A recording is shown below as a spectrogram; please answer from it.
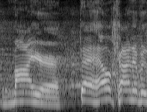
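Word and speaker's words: Meijer: of the ten impeachers a guy who spells his name m-e-i-j-e-r but they pronounce it meyer the hell kind of a spelling is that meyer it's major but it's actually pronounced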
